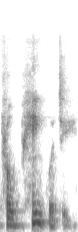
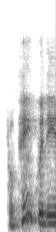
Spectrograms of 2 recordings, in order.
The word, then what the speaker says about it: propinquity: you create one is around a term called propinquity hope in 20 I'll spell it PR o p IM q you i t why propene quick t propinquity is the impact of nearness geographical psychological nearness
